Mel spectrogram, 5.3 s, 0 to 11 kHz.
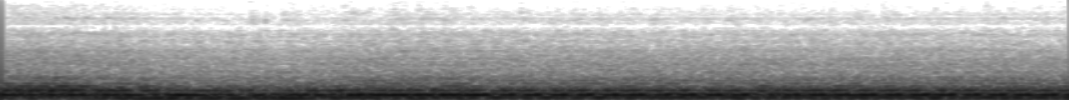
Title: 2002 mustang GT rough idle NEED HELP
